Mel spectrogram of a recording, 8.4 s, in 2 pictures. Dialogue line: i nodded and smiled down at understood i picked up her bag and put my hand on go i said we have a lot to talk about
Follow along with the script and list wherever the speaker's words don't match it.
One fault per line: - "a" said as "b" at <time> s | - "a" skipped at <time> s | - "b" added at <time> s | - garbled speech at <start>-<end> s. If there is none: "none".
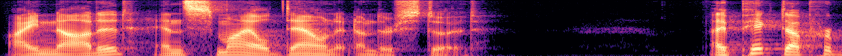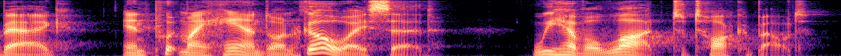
none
